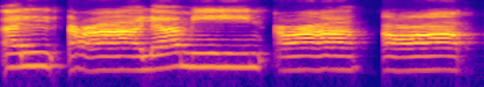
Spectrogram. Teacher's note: आ ये हम कर रहे हैं टू काउंट्स यहाँ पर लंबा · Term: अलिफ मद्दा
